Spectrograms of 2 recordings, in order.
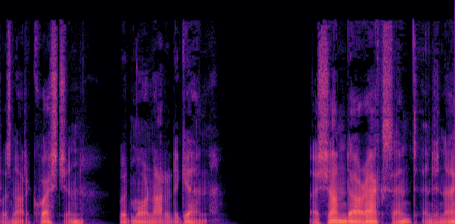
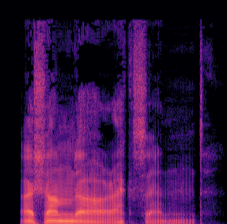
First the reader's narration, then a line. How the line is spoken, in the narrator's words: Kareed said in a flat voice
